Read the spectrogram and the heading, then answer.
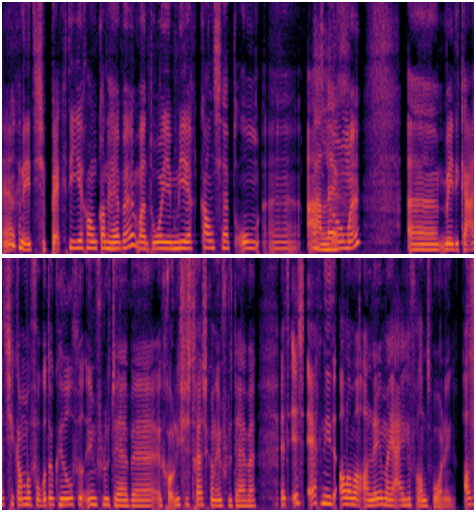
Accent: North Brabant, Netherlands; now in The Hague, Netherlands; Ik kom uit Brabant. Ik woon al jaren in Den Haag.

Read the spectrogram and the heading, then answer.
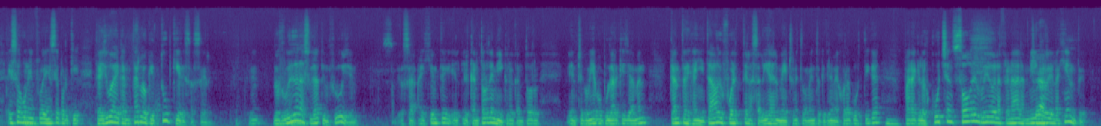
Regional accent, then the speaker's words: Chile; así somos los chilenos

